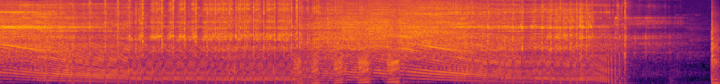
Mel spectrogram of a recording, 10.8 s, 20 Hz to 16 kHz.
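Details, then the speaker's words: Husqvarna 36 chainsaw, after fixing leaking fuel line, gummed carburetor and detached fuel pickup: high, crisp buzz that revs and settles evenly with a sharp pop, then shuts off cleanly. Good compression, no tune needed. "Love the sound of some of these old Huskys. They're great. They just, you know, they got a great little sound. It's got a good little pop to it."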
